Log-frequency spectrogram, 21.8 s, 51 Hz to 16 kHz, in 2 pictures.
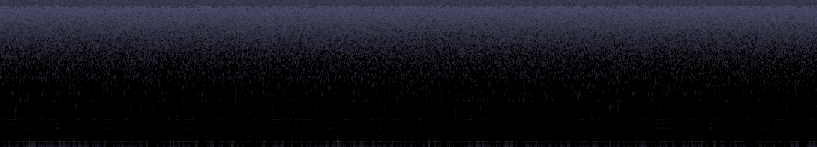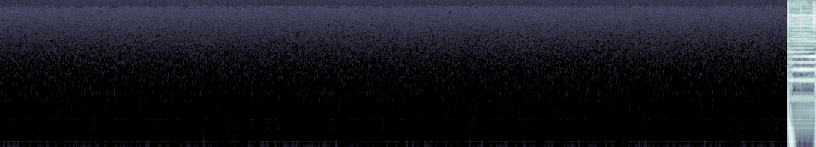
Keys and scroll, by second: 2.1-2.9 typing, 4.0-5.2 typing, 5.5 Return, 17.6-20.7 typing.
